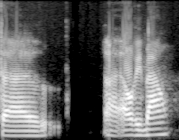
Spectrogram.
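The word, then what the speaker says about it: LvMao: I had it as is it pronounced LV Mao? How do you say that? Lumao? Lumao. Lumao is how you say it.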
